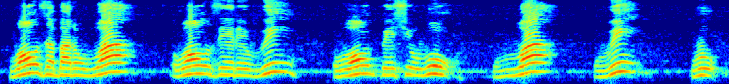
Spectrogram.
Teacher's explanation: واؤ کا مخرج جو ہے دونوں ہونٹوں کے نا تمام ملنے سے واؤ کا مخرج ہے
